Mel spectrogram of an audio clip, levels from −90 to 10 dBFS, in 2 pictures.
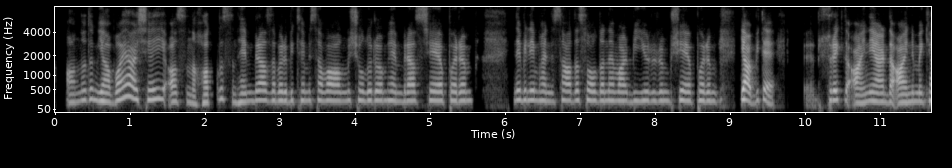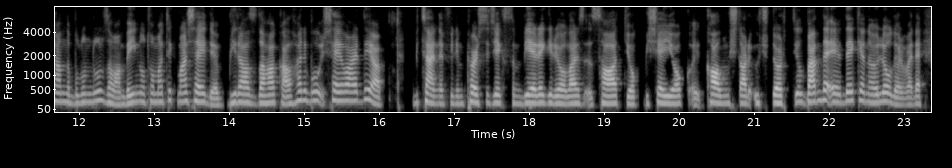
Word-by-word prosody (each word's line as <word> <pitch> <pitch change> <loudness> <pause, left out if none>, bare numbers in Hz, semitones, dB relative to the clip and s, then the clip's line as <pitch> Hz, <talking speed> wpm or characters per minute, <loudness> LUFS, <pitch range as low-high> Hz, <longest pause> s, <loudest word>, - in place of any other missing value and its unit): Anladım 235 +7 -6
ya 205 -3 -1
bayağı 270 +5 +2
şey 255 +2 -3
aslında 195 -3 -4
haklısın, 190 - -5
hem 200 +3 -5
biraz 230 -1 -1
da 225 - -5
böyle 220 0 -2
bir 220 - -8
temiz 225 0 -9
hava 225 0 -1
almış 220 +1 -6
olurum, 225 0 -3
hem 215 -2 -5
biraz 220 0 -2
şey 230 -1 -3
yaparım 220 0 -2 0.6
ne 240 +1 -2
bileyim 235 -1 -3
hani 215 -2 -5
sağda 225 +2 -3
solda 225 -2 -3
ne 220 0 -4
var 215 -2 -2
bir 215 - -7
yürürüm 220 0 -6
şey 240 +2 -3
yaparım 215 -1 -4 0.3
ya 240 -6 +7
bir 225 - -10
de, - - -1 0.4
eee, - - -16
sürekli 235 0 -1
aynı 185 +3 0
yerde 200 -1 +3
aynı 190 +2 +2
mekânda 205 -3 -3
bulunduğun 195 +5 -4
zaman 160 -7 -2
beyin 185 +4 +1
otomatikman 200 +1 -2
şey 200 -4 +2
diyor, 140 -1 -2
"Biraz 185 -2 +1
daha 180 +1 +3
kal." 165 -3 +2
Hani 230 +4 -2
bu 220 0 -2
şey 220 -2 +1
vardı 220 +2 +2
ya 155 -11 +4 0.4
bir 180 +1 -12
tane 175 -5 +5
film 165 0 -8
Percy 185 +1 +2
Jackson 175 -2 -3
bir 180 - +3
yere 180 +1 +6
giriyorlar, 170 -2 +2
ııı, 140 - -8
z - - -7
saat 170 0 +4
yok, 155 0 -2
bir 165 - -8
şey 175 0 +2
yok, 170 +1 0
eee, 135 - -6
kalmışlar 175 -2 +5
3-4 175 0 +1
yıl. 195 -1 -2
Ben 200 +4 +7
de - - +7
evdeyken 215 +3 +2
öyle 185 +2 +1
oluyorum, 155 -8 0
hani 160 +2 0
205 Hz, 200 wpm, -24 LUFS, 180-225 Hz, 0.6 s, ya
